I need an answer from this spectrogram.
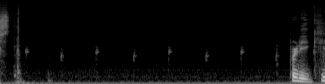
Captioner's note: vehicle indicator sound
